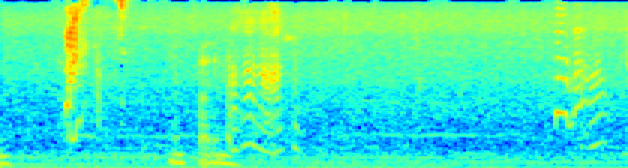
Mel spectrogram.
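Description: Baby monkeys making a few short high-pitched squeaks and calls, with one sharp, quickly rising and falling squeal about half a second in.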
